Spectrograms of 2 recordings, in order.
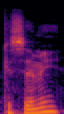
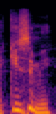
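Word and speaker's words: Kissimmee: old Kissam yeah sh how do you pronounce it in like the real English terms uh KMI KMI yeah brown people say kissim kissi yeah so I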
